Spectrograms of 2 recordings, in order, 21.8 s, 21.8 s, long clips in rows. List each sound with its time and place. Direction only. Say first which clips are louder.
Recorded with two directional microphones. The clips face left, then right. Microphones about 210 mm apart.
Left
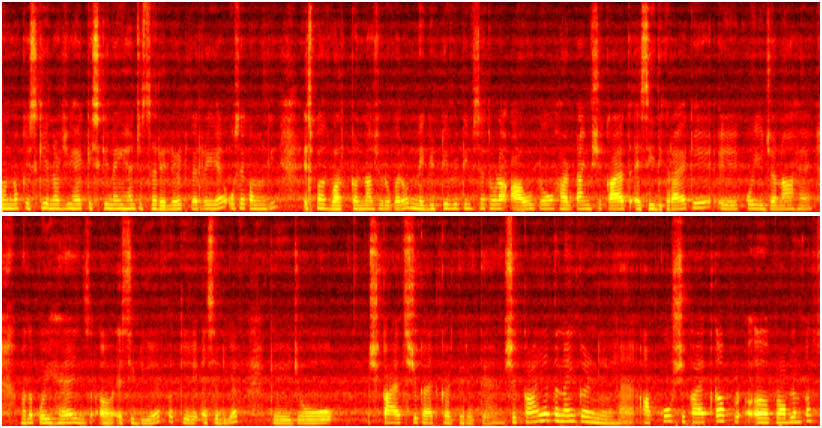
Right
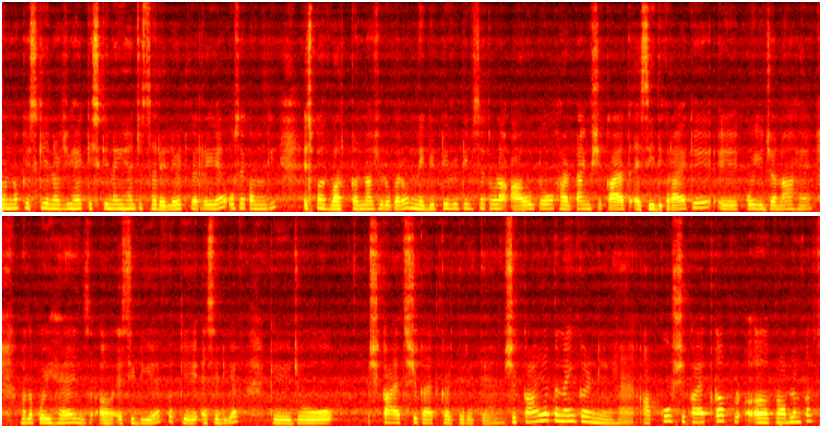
0.1 s speech: right 2 dB; 30° right (ahead or behind)
15.8 s speech: right 2 dB; 25° right (ahead or behind)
